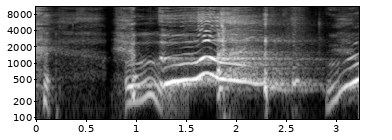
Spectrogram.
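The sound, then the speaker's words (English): A witch's alluring wailing call, a wavering, sung moan that swoops up and down in pitch in long looping glides, loud and sustained after a brief opening pause. “This alluring wail. I'm sorry, is that what an alluring wail is supposed to sound like?”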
